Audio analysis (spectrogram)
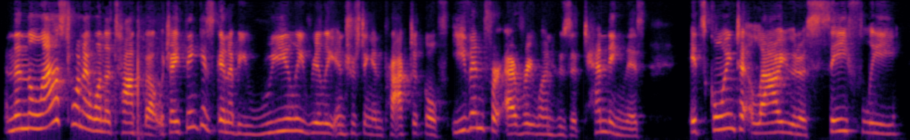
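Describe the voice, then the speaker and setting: In a medium-pitched voice, a middle-aged physician addresses a virtual summit, her explanations conversational yet articulate, punctuated by emphasis and rhetorical questions.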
